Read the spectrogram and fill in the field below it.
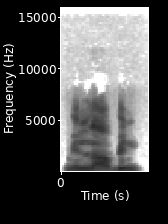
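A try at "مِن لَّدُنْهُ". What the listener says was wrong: দেখেন, বারবার একই ভুল আমি বলে দিচ্ছি, যে কেটে কেটে বানানের পদ্ধতিটা আপনারা সঠিক করে একটা করে অক্ষর পড়বেন, একটা করে মেলাবেন। প্রথমে নুনটা পড়েছেন মিম নুনজের মিন, তারপর লাম পড়েছেন লাম জবর লা, মিল্লা, তিনটে একসাথে মিলিয়ে নিতে হবে।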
